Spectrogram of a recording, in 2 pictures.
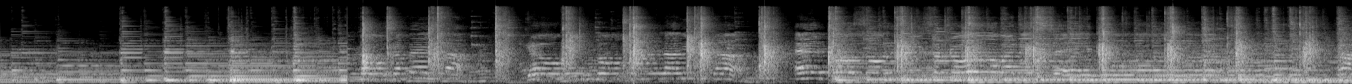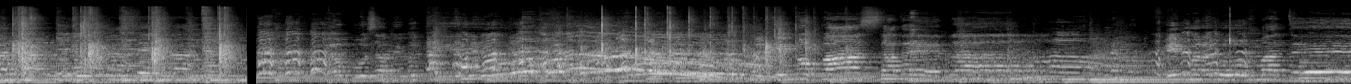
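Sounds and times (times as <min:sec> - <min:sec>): acoustic guitar playing: 0:00.0 - 0:27.0
hand clapping: 0:02.8 - 0:16.0, 0:19.5 - 0:22.8
group singing: 0:07.9 - 0:16.0, 0:16.6 - 0:27.0.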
